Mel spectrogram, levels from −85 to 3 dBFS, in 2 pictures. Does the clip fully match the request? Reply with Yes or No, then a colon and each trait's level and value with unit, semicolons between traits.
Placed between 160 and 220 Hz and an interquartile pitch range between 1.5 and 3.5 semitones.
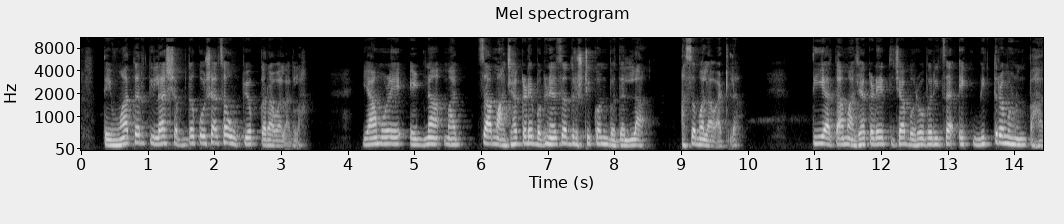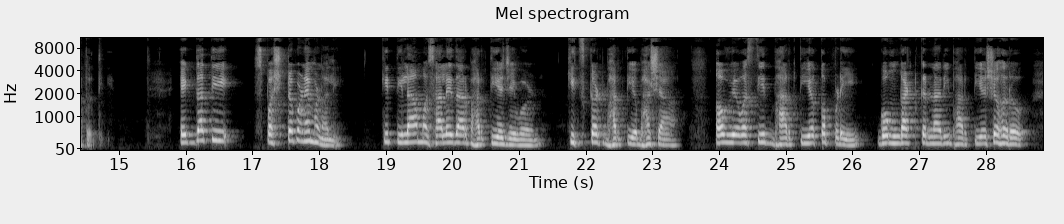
No: high, 190 Hz; average, 4.0 semitones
